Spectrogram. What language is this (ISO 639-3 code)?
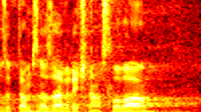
ces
